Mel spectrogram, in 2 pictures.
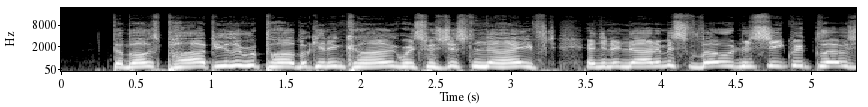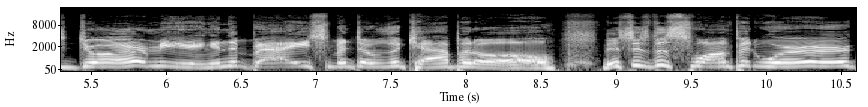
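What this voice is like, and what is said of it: Imitates another person's voice. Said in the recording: “I'm going to try to get the voice right ... I, have been working on my impression of him ... He's actually hard to get accurate, so I've spent a couple of weeks to get the subtleties”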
